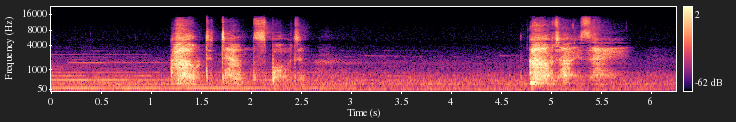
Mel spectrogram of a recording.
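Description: A woman whispering "Out, damned spot!" in two short breathy bursts, the first about a second in and the second near the end. Faint held music tones fade out in the first second.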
